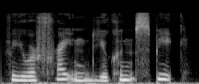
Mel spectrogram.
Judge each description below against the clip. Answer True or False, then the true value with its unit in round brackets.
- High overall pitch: True (200 Hz)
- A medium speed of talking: False (210 wpm)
